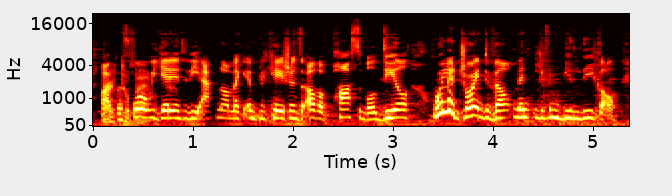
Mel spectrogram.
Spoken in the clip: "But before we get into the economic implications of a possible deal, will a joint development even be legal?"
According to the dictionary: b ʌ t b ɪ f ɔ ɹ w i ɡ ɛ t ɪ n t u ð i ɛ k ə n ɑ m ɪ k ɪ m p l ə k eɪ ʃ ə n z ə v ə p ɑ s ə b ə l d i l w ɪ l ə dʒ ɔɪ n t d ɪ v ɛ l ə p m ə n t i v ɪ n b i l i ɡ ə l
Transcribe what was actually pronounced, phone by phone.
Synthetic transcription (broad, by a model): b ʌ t b ɪ f ɔ ɹ w i ɡ ɛ t ɪ n t u ð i ɛ k ə n ɑ m ɪ k ɪ m p l ə k eɪ ʃ ə n z ə v ə p ɑ s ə b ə l d i l w ɪ l ə dʒ ɔɪ n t d ɪ v ɛ l ə p m ə n t i v ɪ n b i l i ɡ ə l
